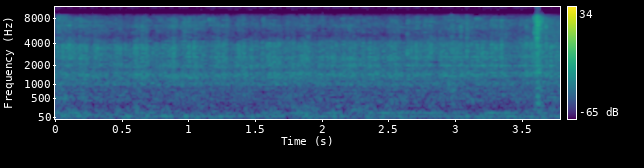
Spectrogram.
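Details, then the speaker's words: Hornby L1 model locomotive (2011) with Gaugemaster decoder, after service: faint steady low motor growl in one running direction only, silent in the other, despite oiling and greasing; cause unknown. "you can hear it growling a little bit it's funny because when it goes in the opposite direction you can't hear it so I've got no idea"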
